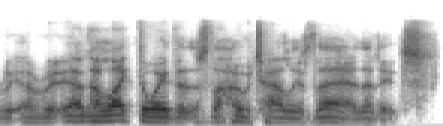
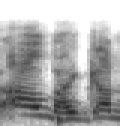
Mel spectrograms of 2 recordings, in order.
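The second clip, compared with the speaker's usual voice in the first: loud, high exasperation; acting out worn-out patience; frustrated; 10 semitones higher, 5 dB louder, slower than usual. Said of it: "the bunny's getting frustrated".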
